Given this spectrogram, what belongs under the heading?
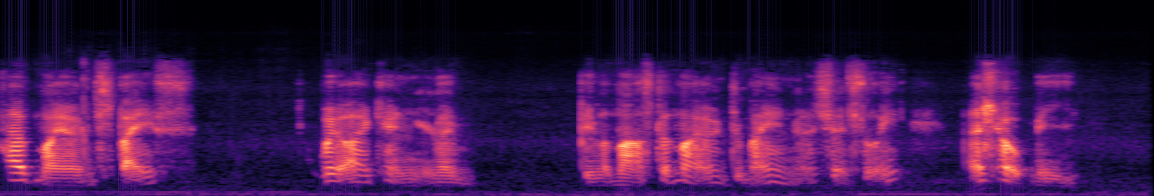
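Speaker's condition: Cerebral palsy; from birth, born two months premature, died twice at birth, brain damage

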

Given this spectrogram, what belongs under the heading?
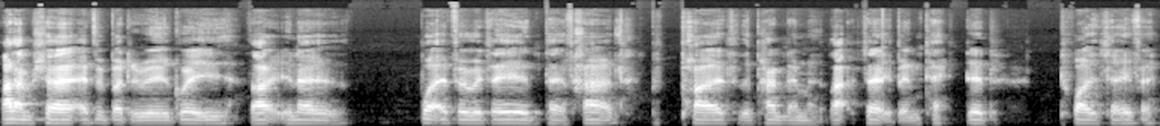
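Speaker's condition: Profound deafness; congenital profound deafness

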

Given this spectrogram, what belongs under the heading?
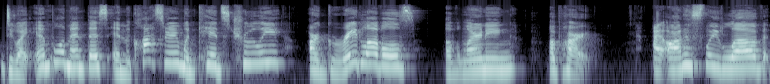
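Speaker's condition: No condition

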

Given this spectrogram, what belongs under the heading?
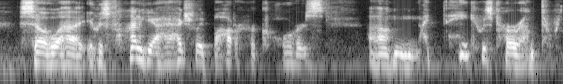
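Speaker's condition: Spasmodic dysphonia; slightly better over 10 years, can manipulate certain words and vocal cords to produce sound

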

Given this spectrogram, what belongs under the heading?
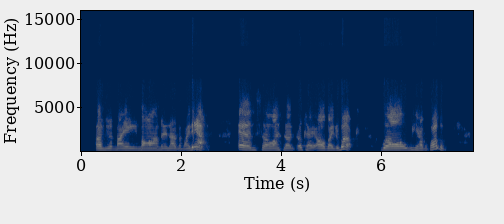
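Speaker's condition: Ataxic spastic cerebral palsy; uses speech dictation to write

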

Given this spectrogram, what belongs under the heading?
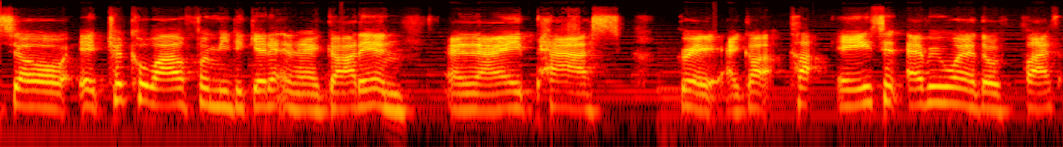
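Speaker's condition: Deafness; born deaf both ears, implant at 13, redone after implant

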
